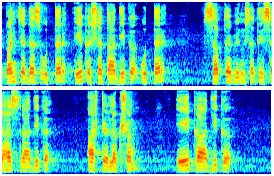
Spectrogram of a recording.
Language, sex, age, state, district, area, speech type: Sanskrit, male, 45-60, Bihar, Darbhanga, urban, spontaneous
